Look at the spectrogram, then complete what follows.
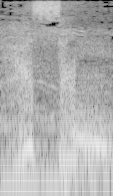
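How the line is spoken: Angry hiss. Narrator (Russian): злобно прошипел Вольфрам

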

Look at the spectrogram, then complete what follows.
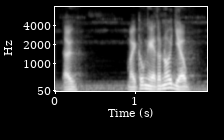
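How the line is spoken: Angry shout. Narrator (Vietnamese): Lão tức giận quát lên

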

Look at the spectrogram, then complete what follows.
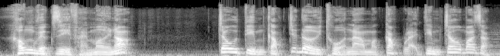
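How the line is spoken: Harsh man. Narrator (Vietnamese): Ông gay gắt bảo

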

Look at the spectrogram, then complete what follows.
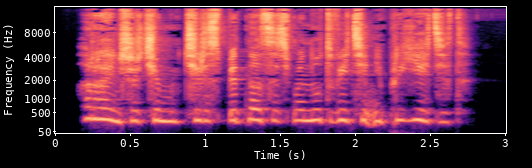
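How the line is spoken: Whispered. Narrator (Russian): прошептала она

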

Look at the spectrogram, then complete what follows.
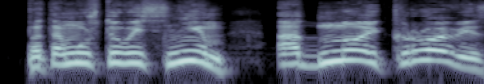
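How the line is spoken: Shout. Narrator (Russian): закричав

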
